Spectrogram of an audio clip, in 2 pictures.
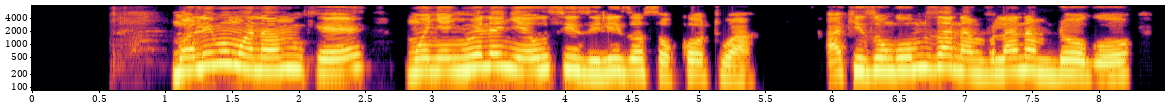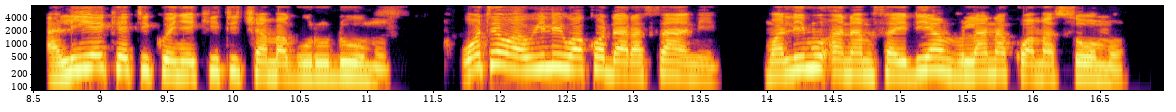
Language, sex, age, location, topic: Swahili, female, 36-49, Nairobi, education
